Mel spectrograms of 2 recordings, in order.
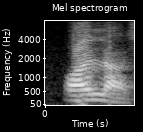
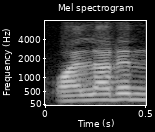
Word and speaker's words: Euler: ওলজার না কি জানো, অয়লার, সরি, এনার নাম হচ্ছে অয়লার। তো অয়লারের নাম মনে রাখার কৌশল ULER, কিন্তু বানানে এমন আছে EULER, অয়লার, কিন্তু উচ্চারণ কি অয়লার।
